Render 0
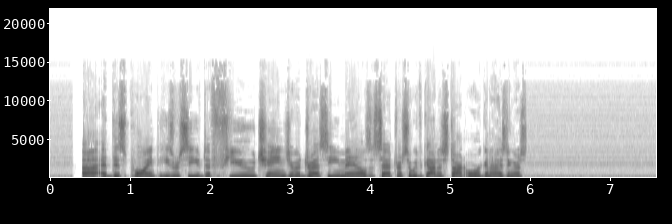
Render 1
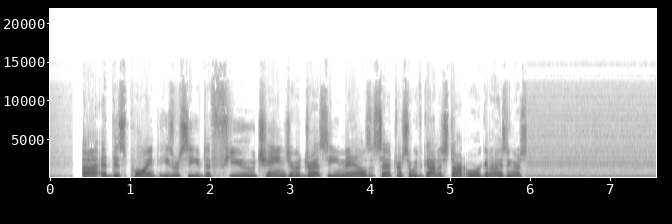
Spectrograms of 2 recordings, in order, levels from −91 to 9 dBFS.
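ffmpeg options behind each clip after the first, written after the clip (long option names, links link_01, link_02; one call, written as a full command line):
ffmpeg -i in.wav -af "areverse,acompressor=mode=upward:threshold=-35dB:ratio=2.5,areverse,highpass=49,volume=-5.5dB" out.wav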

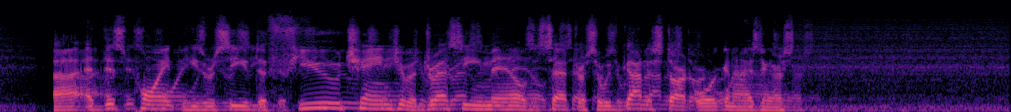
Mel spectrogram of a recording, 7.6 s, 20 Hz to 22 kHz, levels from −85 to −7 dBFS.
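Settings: ffmpeg -i in.wav -af "aecho=1:1:148|296|444:0.299|0.0836|0.0234,volume=-4.5dB" out.wav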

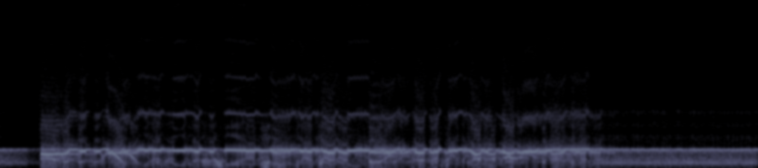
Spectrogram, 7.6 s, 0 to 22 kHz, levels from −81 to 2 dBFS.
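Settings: ffmpeg -i in.wav -filter_complex "[0:a]lowpass=frequency=2200:width_type=q:width=0.5098,lowpass=frequency=2200:width_type=q:width=0.6013,lowpass=frequency=2200:width_type=q:width=0.9,lowpass=frequency=2200:width_type=q:width=2.563,afreqshift=-2600,asplit=2[link_01][link_02];[link_02]highpass=frequency=720:poles=1,volume=31dB,asoftclip=type=tanh:threshold=-24dB[link_03];[link_01][link_03]amix=inputs=2:normalize=0,lowpass=frequency=1300:poles=1,volume=-6dB,volume=-5.5dB" out.wav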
